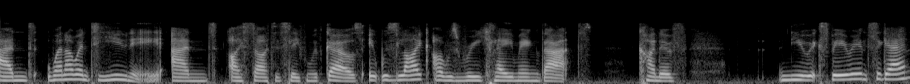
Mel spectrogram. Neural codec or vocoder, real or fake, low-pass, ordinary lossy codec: none; real; 7.2 kHz; MP3, 48 kbps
